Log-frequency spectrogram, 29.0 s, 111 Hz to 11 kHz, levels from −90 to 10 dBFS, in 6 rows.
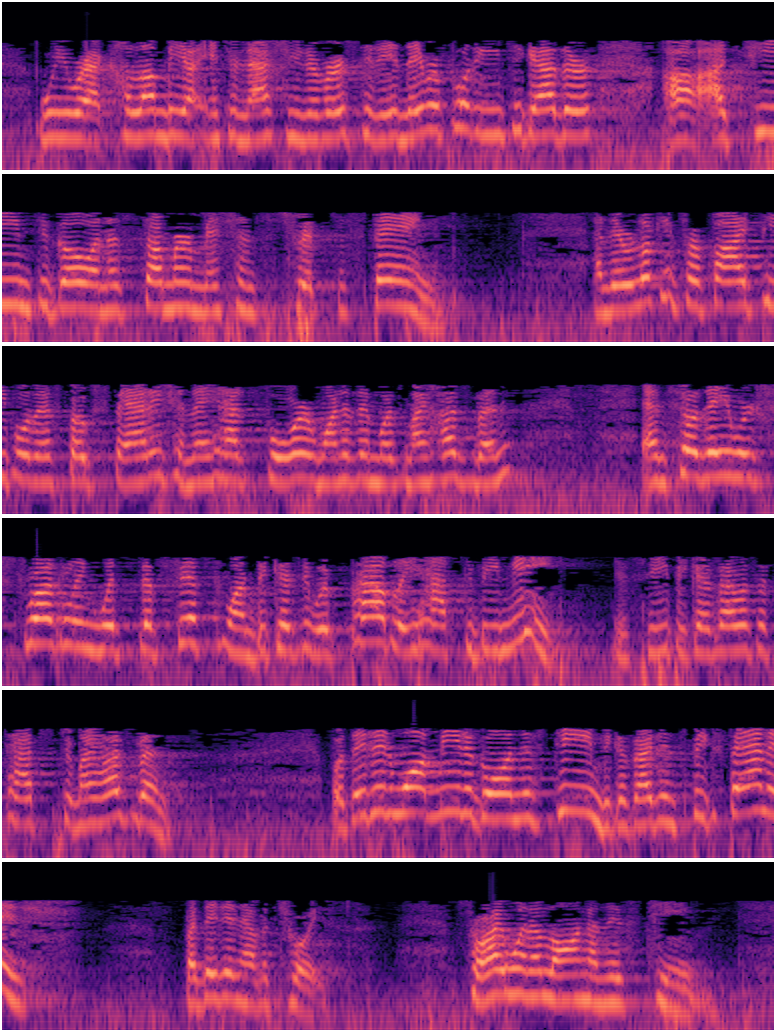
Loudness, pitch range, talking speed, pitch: -18 LUFS, 265-305 Hz, 200 wpm, 280 Hz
